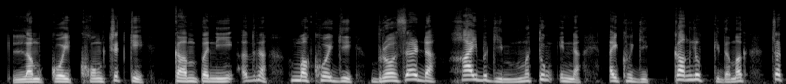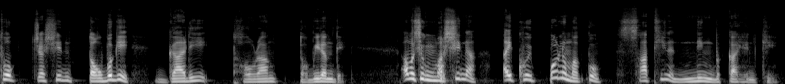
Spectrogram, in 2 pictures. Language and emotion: Manipuri, angry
